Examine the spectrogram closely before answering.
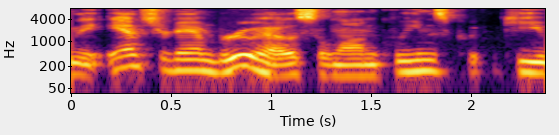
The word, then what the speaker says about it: Queens Quay: Amsterdam brew house along Queens Key West or Queens Quay hey you won't ever once you pronounce that a brew pub featuring a red key yeah and keys what I said first but some people might guess you had it right the first times like yeah right thanks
